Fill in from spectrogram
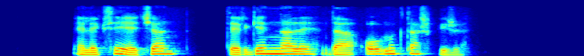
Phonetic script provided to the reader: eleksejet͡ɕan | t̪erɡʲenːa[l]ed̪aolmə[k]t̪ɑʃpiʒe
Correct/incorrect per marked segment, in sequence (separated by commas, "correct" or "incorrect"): correct, correct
